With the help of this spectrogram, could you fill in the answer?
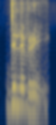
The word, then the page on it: delivery: Indian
